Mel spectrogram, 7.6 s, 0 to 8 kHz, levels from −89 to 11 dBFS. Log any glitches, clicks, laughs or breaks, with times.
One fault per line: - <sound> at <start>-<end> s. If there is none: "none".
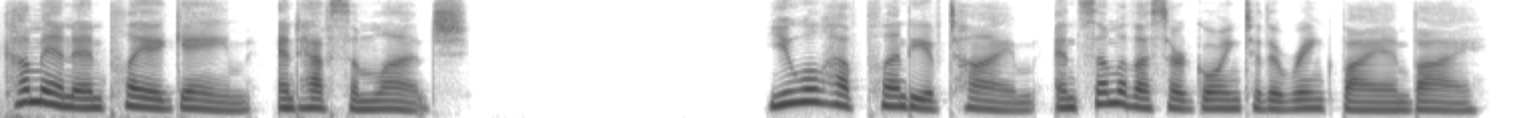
none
